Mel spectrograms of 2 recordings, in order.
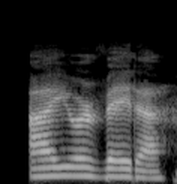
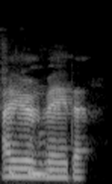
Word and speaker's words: Ayurveda: A simple way of doing it is to just say Ayurveda. – Ayurveda. – Yeah. – And Ayurveda. – If you can roll your R's, I can't do it very well, but if you can, that helps. – Ayurveda.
